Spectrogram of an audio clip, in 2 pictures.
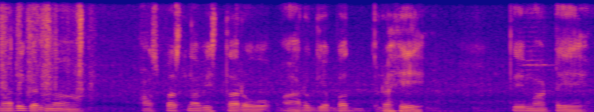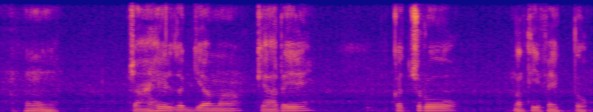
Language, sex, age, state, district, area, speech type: Gujarati, male, 30-45, Gujarat, Ahmedabad, urban, spontaneous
